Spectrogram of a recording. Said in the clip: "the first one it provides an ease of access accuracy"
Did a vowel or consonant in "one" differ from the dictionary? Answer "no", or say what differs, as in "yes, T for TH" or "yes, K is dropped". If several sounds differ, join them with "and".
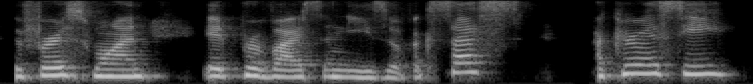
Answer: no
